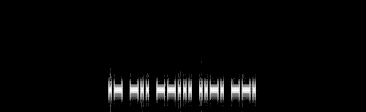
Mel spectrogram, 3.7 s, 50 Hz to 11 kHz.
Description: Morse code, heard as a keyed tone, about 46 wpm, 700 Hz. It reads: AD7FG
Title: USA Call Signs - 5 Characters - 45wpm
